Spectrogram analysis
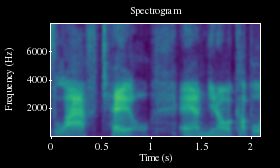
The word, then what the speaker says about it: Laugh Tale: before in the manga the way that laugh tale was actually supposed to be pronounced and spelled it wasn't raftal it was laugh tale and you know a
